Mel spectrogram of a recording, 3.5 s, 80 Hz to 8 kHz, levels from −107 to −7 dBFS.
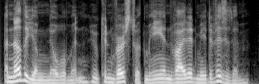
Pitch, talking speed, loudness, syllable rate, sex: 135 Hz, 210 wpm, -20 LUFS, 6.5 syllables/s, male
